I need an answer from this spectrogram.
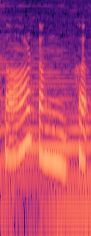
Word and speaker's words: தாட்டங்க: தா டங்க தாட்டங்க. தா தமிழுக்கு வர தா. டங்க க கமலாக்கு வர க.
